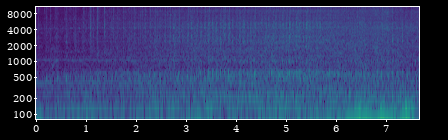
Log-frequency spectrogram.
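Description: A sewing machine stitches a lungi in a steady, close mechanical whir with a low motor hum that swells louder toward the end.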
